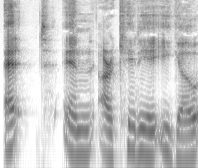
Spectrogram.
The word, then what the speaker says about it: Et in Arcadia Ego: And the band was reportedly inspired by the Nicolas Poussin painting Et in Arcadia Ego, and I've checked multiple sources, that actually is the correct pronunciation, also known as the Arcadian Shepherds.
